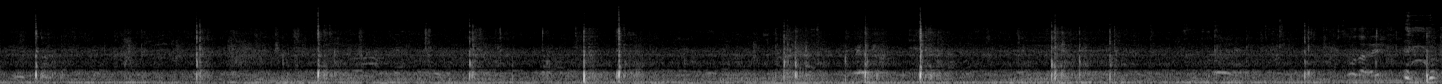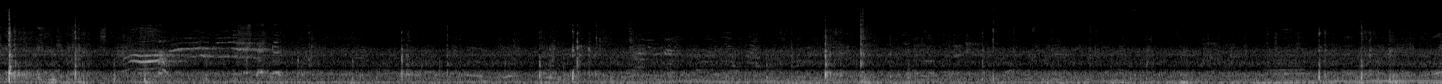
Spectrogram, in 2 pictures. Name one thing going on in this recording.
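Tennis balls are struck with rackets outdoors, with sharp pops.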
